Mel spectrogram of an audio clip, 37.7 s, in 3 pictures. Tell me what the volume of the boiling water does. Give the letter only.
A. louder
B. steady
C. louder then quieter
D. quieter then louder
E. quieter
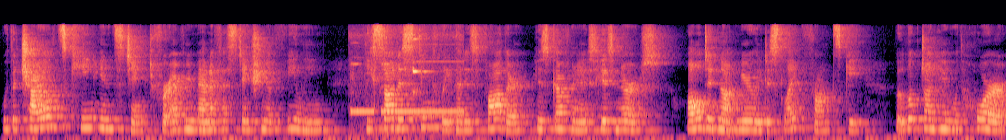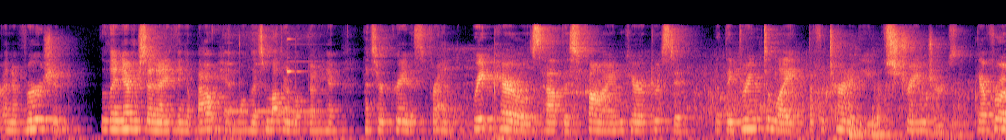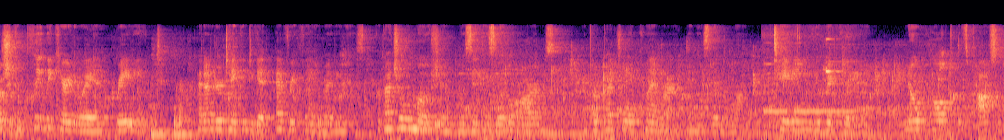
A.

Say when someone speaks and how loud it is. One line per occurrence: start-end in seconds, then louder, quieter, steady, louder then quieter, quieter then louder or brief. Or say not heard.
0.0-37.6 steady.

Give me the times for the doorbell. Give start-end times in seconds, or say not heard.
4.3-5.8, 15.3-16.7, 34.6-36.0.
